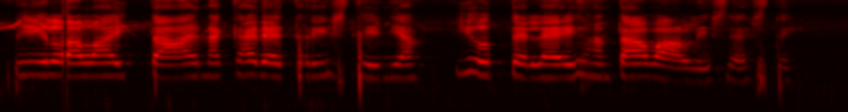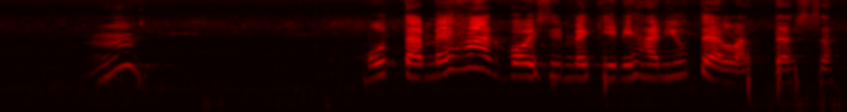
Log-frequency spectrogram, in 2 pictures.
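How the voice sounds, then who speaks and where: A woman voicing an excitable, fretful little sheep in a church puppet show, full of small cries. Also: high-pitched, slight background noise. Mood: hopeful. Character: anxious clumsy little lost sheep, female. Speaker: puppet character.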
